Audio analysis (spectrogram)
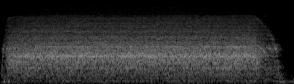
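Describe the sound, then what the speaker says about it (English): A Dyson Gen5 cordless stick vacuum runs on its own with a steady, smooth, airy whoosh and even hiss at moderate level, then shuts off abruptly at the end. "And finally, here is the Gen 5."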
